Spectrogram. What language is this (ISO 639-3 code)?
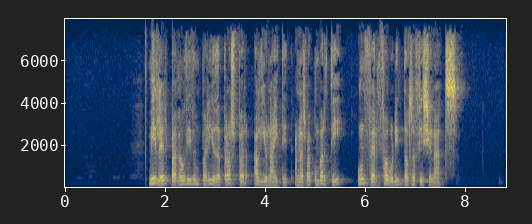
cat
